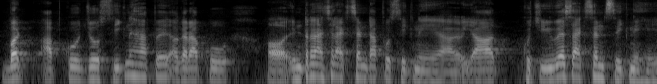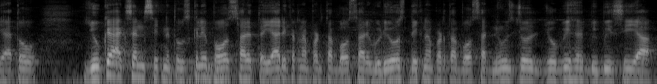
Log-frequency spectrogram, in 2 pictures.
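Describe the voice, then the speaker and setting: Gravelly man teaching a lesson. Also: medium pitch, steady tone, fairly quick, a little hiss or hum. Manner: rambling with many fillers and restarts. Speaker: English teacher. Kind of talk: slide-based lesson.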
